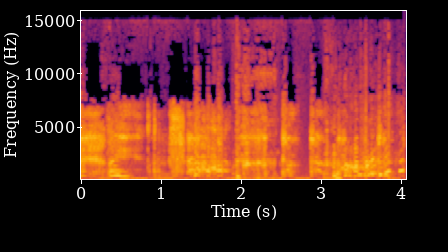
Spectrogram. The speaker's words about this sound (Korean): 지가 웃다가 지가 기침까지 해 길기도 하네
